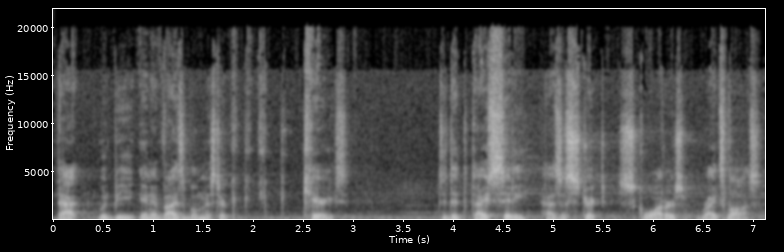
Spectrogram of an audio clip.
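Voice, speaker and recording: A man playing an unflappable property broker in an audio drama, stuttering, calm, polite and formal as he insists. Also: fairly low pitch, moderate pace, close to an everyday voice. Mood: calm insistence. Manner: calm, polite, formal, informing without pleading. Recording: long reverb, music underneath.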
